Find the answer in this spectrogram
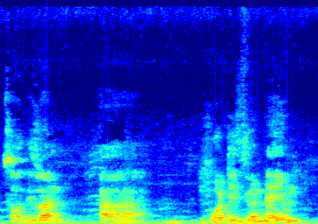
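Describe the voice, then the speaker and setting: Man, language teacher, unhurried, roomy distant sound, faint hiss. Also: mid-range voice. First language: Swahili. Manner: halting, repeats words while explaining. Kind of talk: casual spoken lesson. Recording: roomy echo, mic at a distance, faint noise.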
